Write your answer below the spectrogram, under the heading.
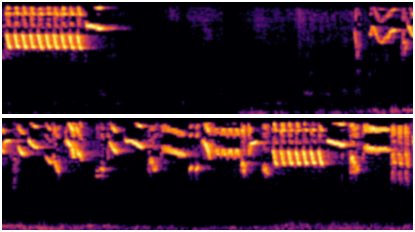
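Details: Caged-style canary song learned from a blackthroat: a loud high buzzing rattle, a brief pause, then a rapid stream of swooping whistled notes and chattering trills ending in another metallic rattle, with low background rumble.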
